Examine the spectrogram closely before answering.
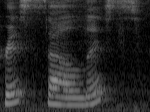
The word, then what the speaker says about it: chrysalis: three is chrysalis and here this is a pronunciation key it tells you how to read it say Chris sell lists here's how I pronounce it I'm sorry and Stage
